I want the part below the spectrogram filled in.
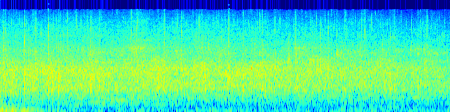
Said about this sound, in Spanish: Así que si la comedia peruana hoy es lo que es, es gracias a mi madre. Un fuerte aplauso para mi mamá, verdad, verdad.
